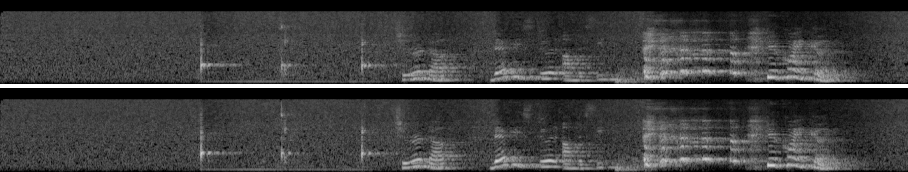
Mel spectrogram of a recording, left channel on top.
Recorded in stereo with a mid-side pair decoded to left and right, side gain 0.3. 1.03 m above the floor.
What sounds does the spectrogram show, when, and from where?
2.0 s dripping: 50° right, 1.8 m
4.0 s a woman speaking: 60° right, 4.5 m
6.2 s a giggle: 35° right, 9 m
